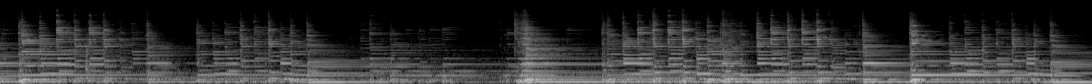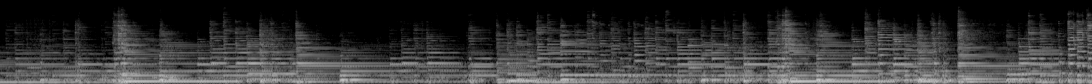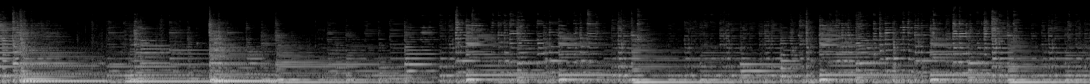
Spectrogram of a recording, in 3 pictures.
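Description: Solo nylon-string flamenco guitar playing: a plucked melody over low bass notes, with sharp strummed chords now and then, one of them right after a brief drop in level about five seconds in.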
